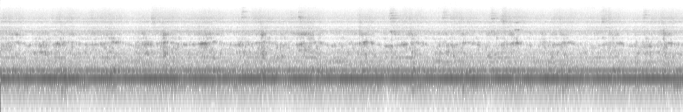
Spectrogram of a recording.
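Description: Footsteps thud on a treadmill belt.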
